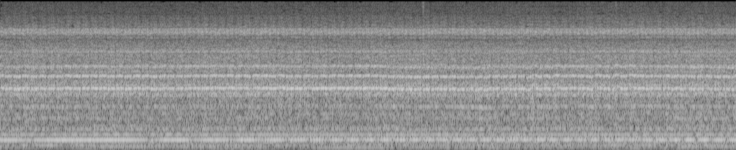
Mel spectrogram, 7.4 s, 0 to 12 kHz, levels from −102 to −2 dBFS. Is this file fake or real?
real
